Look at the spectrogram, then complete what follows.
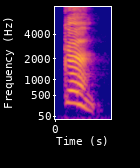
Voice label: "gen4", pinyin

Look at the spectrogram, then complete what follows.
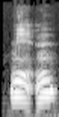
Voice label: "min3", pinyin

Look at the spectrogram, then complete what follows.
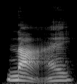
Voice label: "nai3", pinyin

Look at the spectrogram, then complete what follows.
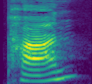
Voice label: "tan2", pinyin

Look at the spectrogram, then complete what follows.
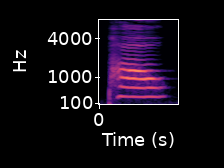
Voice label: "pao1", pinyin; pinyindct-open

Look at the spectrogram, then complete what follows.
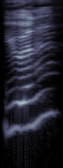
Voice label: "yun2", pinyin

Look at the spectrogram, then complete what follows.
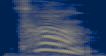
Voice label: "ceng4", pinyin

